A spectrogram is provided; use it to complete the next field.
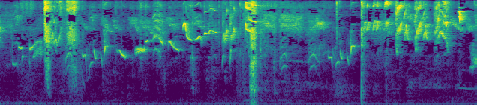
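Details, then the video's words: Oriental magpie-robin singing a busy, varied run of sharp whistled notes and rapid chirps, mostly high-pitched, with loud clicks and knocks at intervals and a steady low hum underneath. "Chòe mồi xòe"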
